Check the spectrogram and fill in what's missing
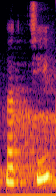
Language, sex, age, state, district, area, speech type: Hindi, female, 18-30, Madhya Pradesh, Narsinghpur, rural, read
